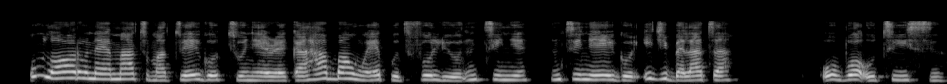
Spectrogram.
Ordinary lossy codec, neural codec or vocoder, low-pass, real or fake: none; codec, 16 kHz, 4.8 kbps, FACodec; none; fake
